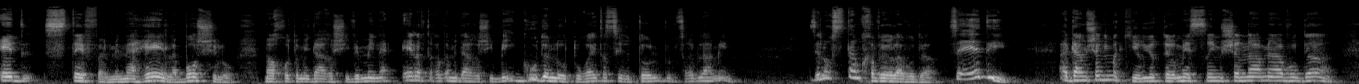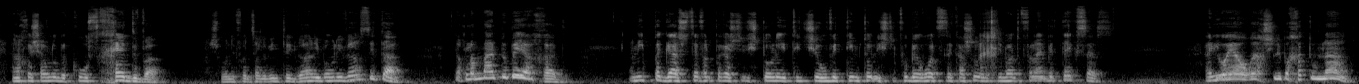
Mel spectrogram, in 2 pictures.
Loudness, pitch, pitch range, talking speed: -27 LUFS, 160 Hz, 135-175 Hz, 150 wpm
